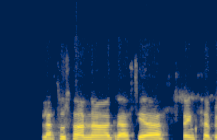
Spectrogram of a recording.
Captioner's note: speaks in foreign language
